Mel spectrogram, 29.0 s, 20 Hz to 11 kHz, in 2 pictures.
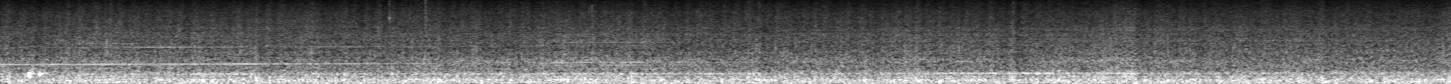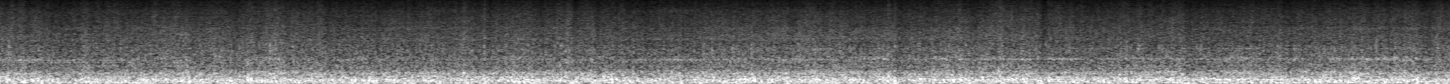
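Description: Class 323 electric multiple unit heard from inside the passenger saloon while running at speed: a steady rumble of wheels on rail, with a faint whine over it.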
